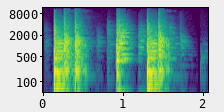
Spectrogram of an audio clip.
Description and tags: Funky pattern Solo
115, mixed, bassline, bpm, pattern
